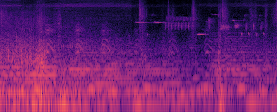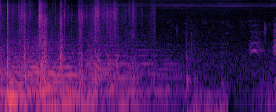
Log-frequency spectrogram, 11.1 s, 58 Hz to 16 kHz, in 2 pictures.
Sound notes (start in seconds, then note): 3.5 birds call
